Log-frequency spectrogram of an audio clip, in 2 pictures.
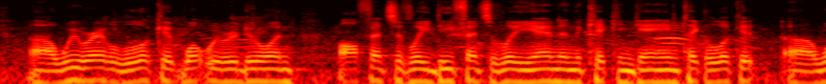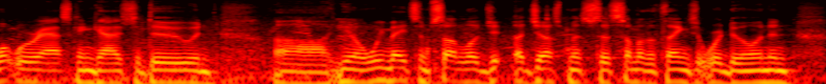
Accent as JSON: {"language": "English", "region": "Texas", "country": "United States", "tie": "born or raised there", "also_born_or_lived": "Atlanta, United States", "said": "Yeah, I mean, I was born in Atlanta, moved to Texas quickly thereafter, okay."}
